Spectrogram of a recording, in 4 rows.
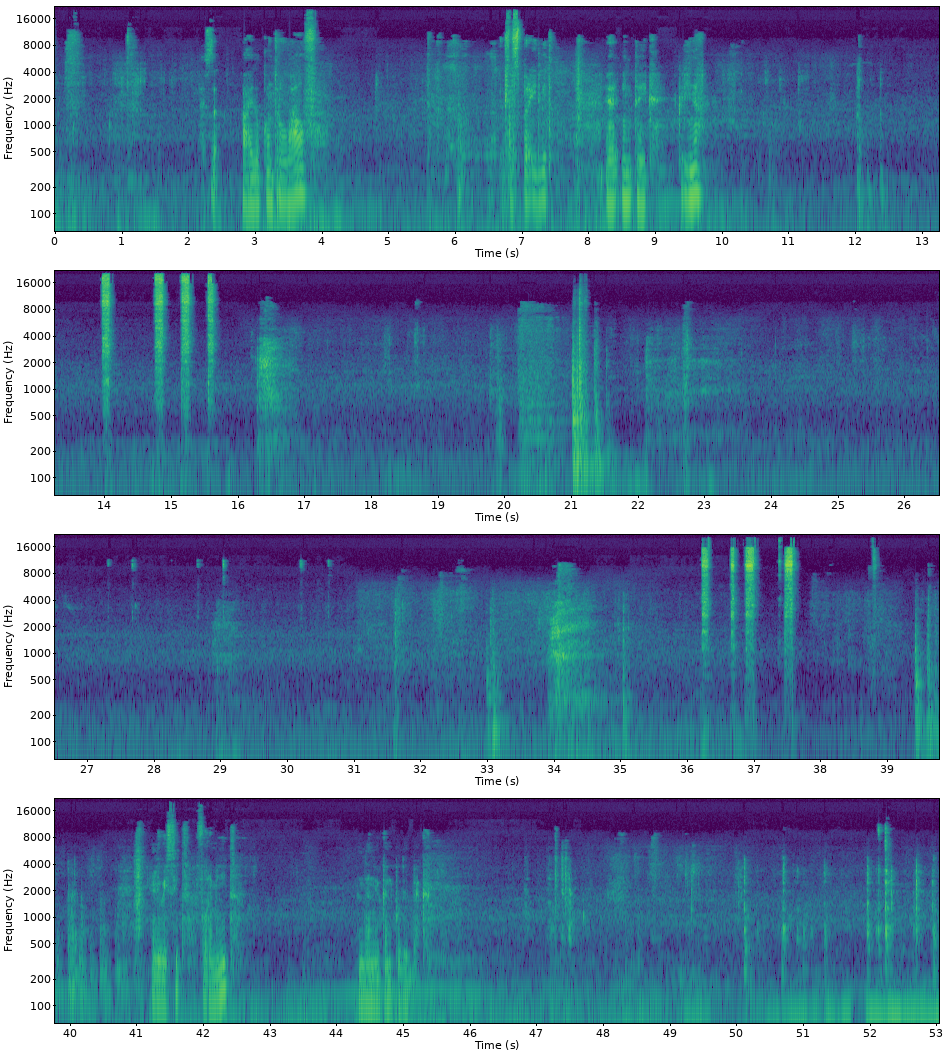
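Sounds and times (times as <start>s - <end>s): aerosol spray bursts: 14.0s - 14.2s, 14.8s - 15.7s, 36.2s - 37.6s
sharp clicks of tools: 36.2s - 37.6s.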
